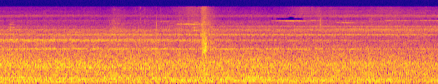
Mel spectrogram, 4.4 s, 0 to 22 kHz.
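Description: Stockholm metro C20 train standing at the platform: a steady rumble with several high steady tones from its equipment, and a single sharp click about two seconds in.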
